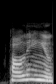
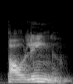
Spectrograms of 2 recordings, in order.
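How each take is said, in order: First: The name is called in a playful tone. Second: The name is called in a serious tone. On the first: Everything is fine with the pet. "so you change your tonality" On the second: The pet is doing something bad. "like a little bit more serious"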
